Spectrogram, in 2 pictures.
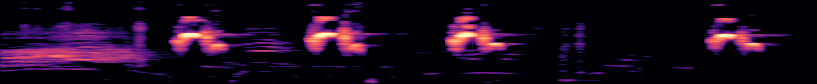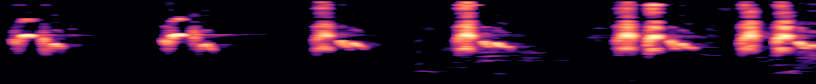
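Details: Long-tailed shrike kept as a pet singing actively: repeated sharp, high two-part chirps about every half second, becoming faster and denser toward the end, over faint low background noise.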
